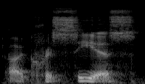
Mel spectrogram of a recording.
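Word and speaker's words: Chryseis: daughter of Chrysis and I believe her name is pronounced Cryus hostage uh which angers Chrisus obviously and he is a priest of Apollo.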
